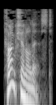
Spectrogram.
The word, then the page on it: functionalist: British English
